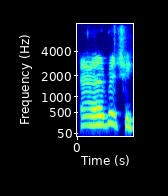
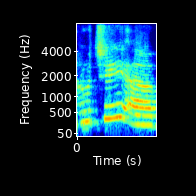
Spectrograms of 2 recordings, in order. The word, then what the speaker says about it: Ruchi: I will ask Richie, could you go next, please? So I'm Ruchi, pronounced as Gucci.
